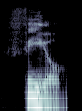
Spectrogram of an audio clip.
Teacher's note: When you say feel, consciously exaggerate the length of that e sound. It should feel like a sustained note coming from your throat.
